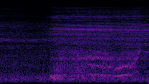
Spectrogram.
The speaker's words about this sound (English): Take a deep breath in.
